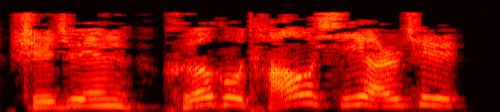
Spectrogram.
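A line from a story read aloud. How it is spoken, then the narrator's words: Shouting. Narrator (Chinese): 蔡瑁大叫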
